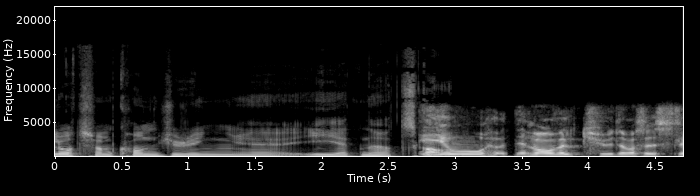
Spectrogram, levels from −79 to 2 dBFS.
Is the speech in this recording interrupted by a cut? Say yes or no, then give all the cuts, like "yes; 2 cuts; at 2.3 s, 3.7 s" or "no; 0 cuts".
yes; 1 cut; at 3.4 s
